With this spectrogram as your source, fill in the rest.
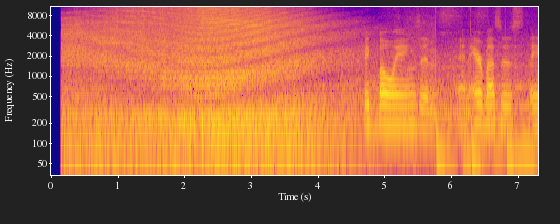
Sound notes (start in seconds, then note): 0.1 roar of jet engines; 4.7 upbeat music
